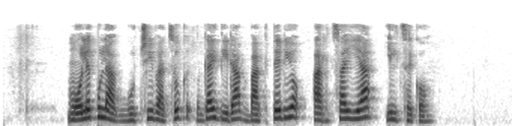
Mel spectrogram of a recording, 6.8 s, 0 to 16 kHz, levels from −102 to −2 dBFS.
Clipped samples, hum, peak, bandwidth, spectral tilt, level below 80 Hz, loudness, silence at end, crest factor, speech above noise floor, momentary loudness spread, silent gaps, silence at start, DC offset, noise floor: under 0.1%; none; -8 dBFS; 8 kHz; -5 dB/octave; -72 dBFS; -26 LUFS; 1.1 s; 18 dB; 57 dB; 11 LU; none; 0.9 s; under 0.1%; -83 dBFS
